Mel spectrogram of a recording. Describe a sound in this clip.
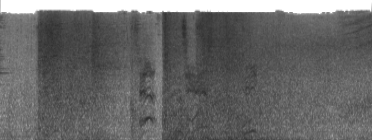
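A sword clashes and slashes in combat.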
